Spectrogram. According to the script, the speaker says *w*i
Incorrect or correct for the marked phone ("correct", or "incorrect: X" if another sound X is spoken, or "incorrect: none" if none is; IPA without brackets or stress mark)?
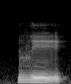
incorrect: v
